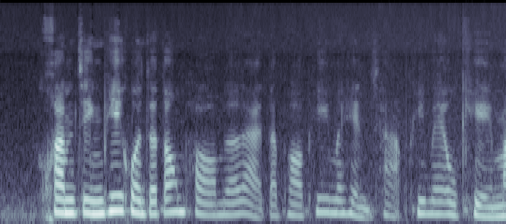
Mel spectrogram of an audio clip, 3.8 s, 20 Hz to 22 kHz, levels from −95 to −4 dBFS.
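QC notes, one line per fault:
0.95 s to end, automatic gain rising: input falls about 13 dB as the talker moves off, so the AGC slowly lifts voice and room noise together.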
